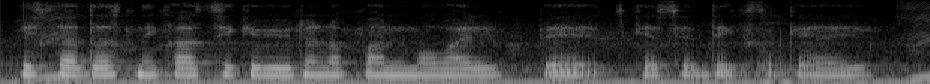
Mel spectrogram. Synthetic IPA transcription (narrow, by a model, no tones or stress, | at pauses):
pɪt͡ʃʰlad̪əsnɪkaːsikebɪʋɪd̪ʱənɐpənmoːbaːɪlpḛd͡ʒkɛːsed̪ḛːkʰsɐkeai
